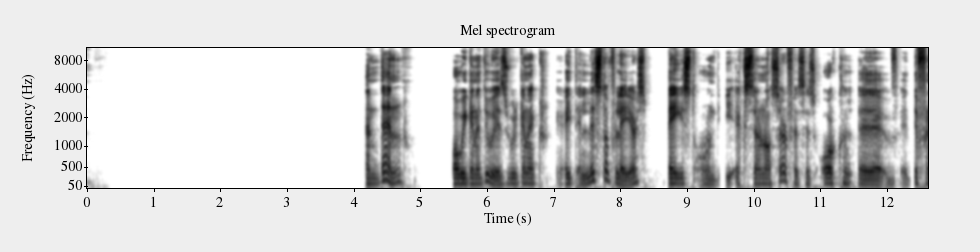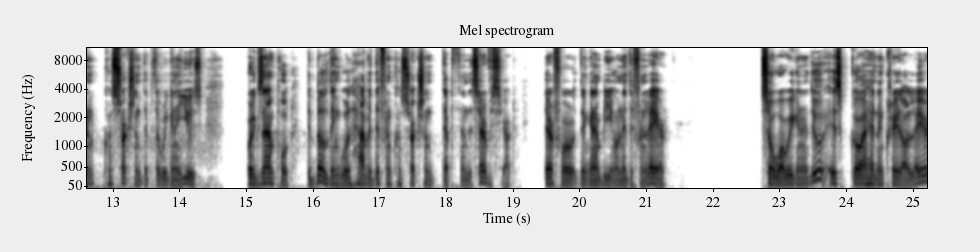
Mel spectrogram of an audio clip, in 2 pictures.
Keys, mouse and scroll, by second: 3.1 double click, 3.4 middle click.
